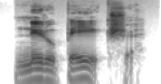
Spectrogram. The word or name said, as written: निरुपेक्ष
